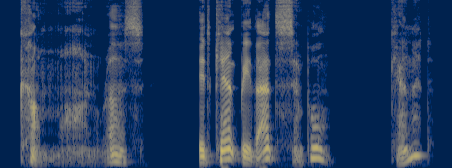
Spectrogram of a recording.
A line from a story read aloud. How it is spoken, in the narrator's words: he muttered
